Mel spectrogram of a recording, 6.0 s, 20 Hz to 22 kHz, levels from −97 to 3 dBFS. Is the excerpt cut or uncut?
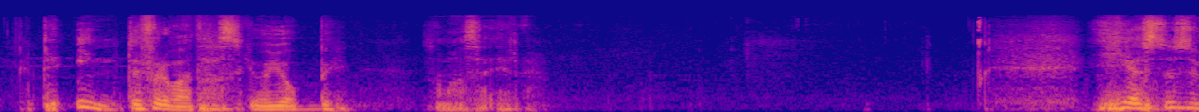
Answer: uncut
